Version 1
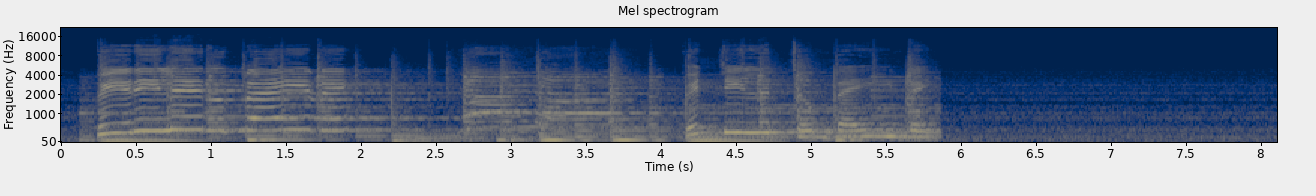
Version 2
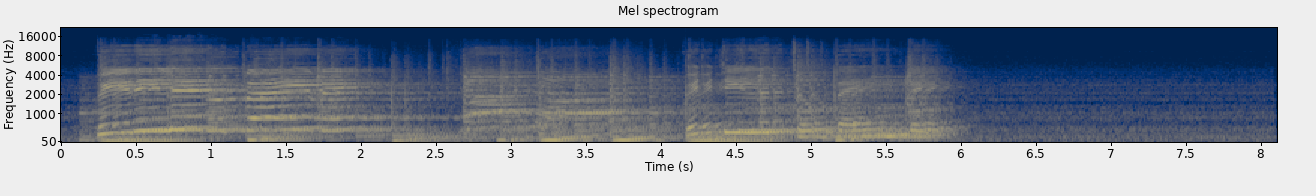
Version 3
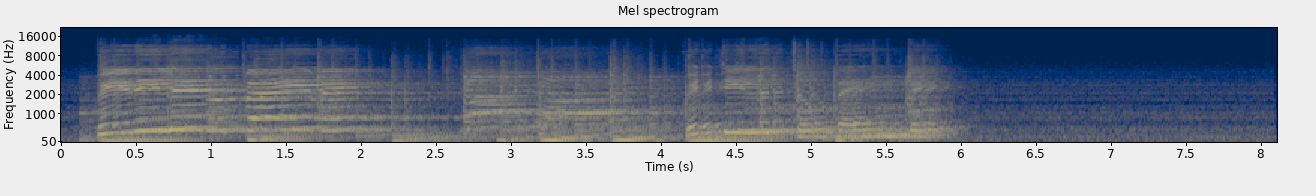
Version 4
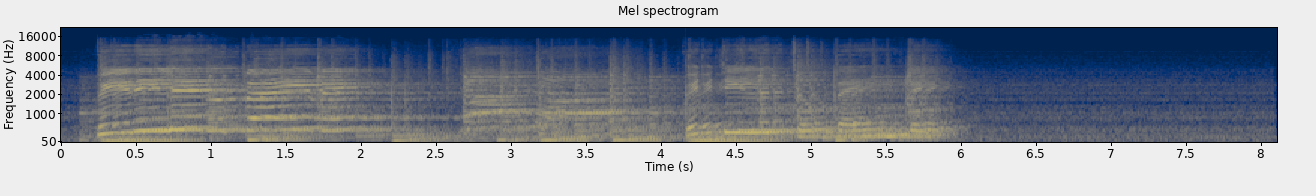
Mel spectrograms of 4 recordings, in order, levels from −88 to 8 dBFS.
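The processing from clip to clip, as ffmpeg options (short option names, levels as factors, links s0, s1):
-filter_complex "[0:a]asplit=5[s0][s1][s2][s3][s4];[s1]adelay=91,afreqshift=45,volume=0.562[s5];[s2]adelay=182,afreqshift=90,volume=0.186[s6];[s3]adelay=273,afreqshift=135,volume=0.061[s7];[s4]adelay=364,afreqshift=180,volume=0.0202[s8];[s0][s5][s6][s7][s8]amix=inputs=5:normalize=0,volume=1.88"
-af anull
-af "bandreject=f=50:t=h:w=6,bandreject=f=100:t=h:w=6,bandreject=f=150:t=h:w=6,bandreject=f=200:t=h:w=6,volume=1.58"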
